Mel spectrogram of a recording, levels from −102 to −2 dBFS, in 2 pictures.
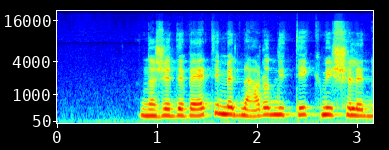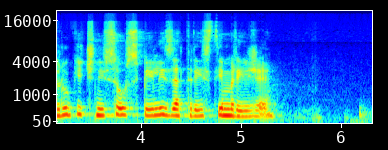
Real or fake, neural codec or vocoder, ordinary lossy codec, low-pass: real; none; Opus, 24 kbps; 19.8 kHz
